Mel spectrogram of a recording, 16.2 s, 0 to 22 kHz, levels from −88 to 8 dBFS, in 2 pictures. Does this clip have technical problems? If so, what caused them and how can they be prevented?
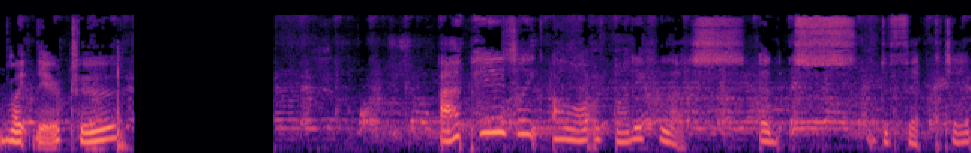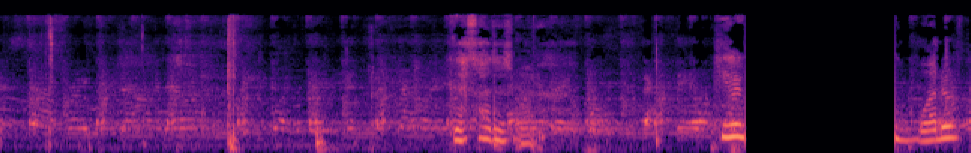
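Yes. There are two rebuffering stalls, from 1.10 to 2.28 s and from 14.29 to 15.54 s, adding about 1.18 s and 1.26 s of silence. Each time the player used up its downloaded audio and paused until more arrived. Unlike a dropout, the sound picks up exactly where it stopped, so nothing is skipped and the clip only gets longer. A larger playback buffer, with adaptive bitrate dropping quality before the buffer empties, would prevent it.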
